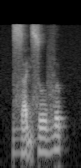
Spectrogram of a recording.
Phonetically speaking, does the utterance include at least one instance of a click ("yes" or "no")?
no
